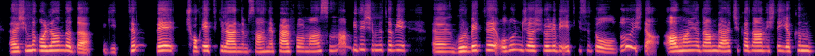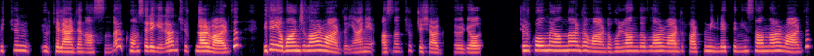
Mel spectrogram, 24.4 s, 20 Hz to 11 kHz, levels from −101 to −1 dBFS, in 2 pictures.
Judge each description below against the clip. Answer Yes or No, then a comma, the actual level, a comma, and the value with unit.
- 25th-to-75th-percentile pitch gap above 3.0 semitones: Yes, average, 3.4 semitones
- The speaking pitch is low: No, high, 230 Hz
